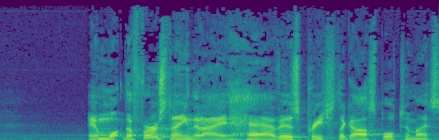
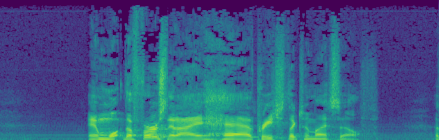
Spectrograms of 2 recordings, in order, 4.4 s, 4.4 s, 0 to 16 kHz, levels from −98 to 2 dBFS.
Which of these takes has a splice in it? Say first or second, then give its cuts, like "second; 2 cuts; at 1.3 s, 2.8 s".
second; 3 cuts; at 1.7 s, 2.5 s, 3.0 s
